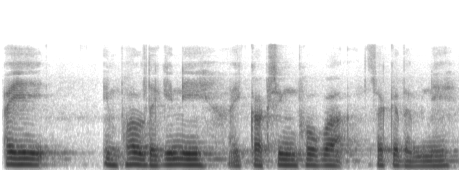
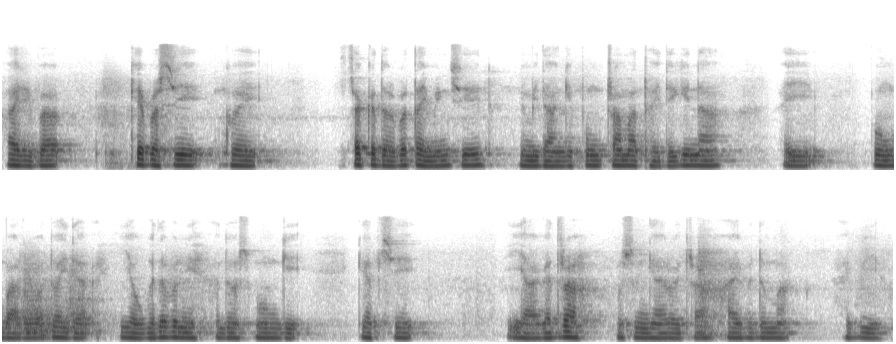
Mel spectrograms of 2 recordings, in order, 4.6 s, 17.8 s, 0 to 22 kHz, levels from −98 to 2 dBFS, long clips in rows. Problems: background sounds at intervals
